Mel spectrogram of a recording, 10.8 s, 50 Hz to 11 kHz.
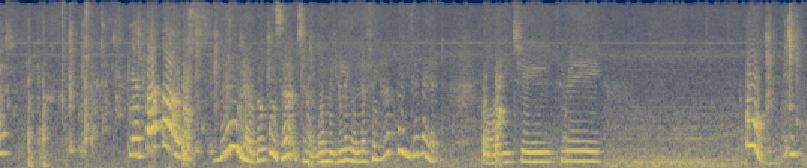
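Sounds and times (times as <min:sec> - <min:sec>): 
continuous rushing water in a bathtub: 0:00.0 - 0:04.8
young child splashing water in a bathtub: 0:00.0 - 0:04.8, 0:10.1 - 0:10.7
speech: 0:01.8 - 0:08.2.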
